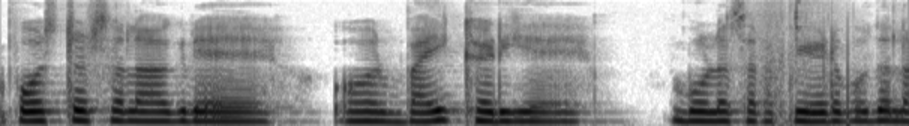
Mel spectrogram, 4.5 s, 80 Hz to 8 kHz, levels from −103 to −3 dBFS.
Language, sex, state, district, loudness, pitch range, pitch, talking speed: Marwari, female, Rajasthan, Nagaur, -15 LUFS, 205-220 Hz, 215 Hz, 195 wpm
